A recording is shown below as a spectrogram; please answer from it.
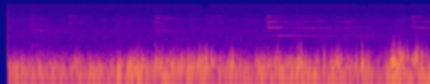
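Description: Wind buffeting the microphone outdoors: a loud, uneven low rumble, with a few faint high tones in the background.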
